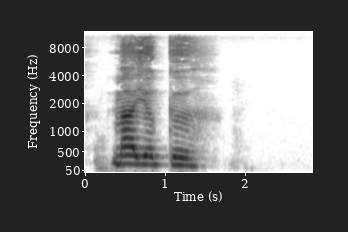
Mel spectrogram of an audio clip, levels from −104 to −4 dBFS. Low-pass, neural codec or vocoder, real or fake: 10.8 kHz; none; real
